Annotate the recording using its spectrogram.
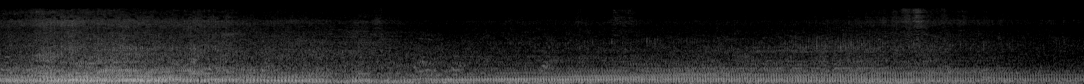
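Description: A motorcycle engine running close by, loudest in the first three seconds, then running steadily and fading near the end.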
